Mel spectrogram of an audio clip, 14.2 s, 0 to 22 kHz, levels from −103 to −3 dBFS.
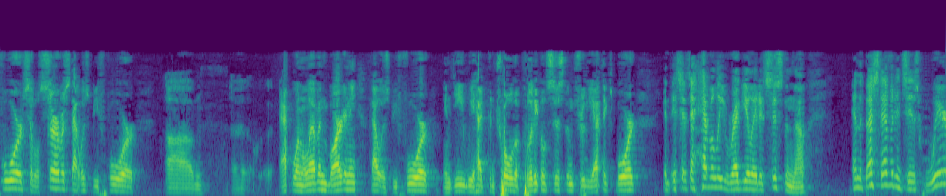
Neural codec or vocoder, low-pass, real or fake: none; 7.2 kHz; real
